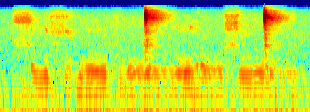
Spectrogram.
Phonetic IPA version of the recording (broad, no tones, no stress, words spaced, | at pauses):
ɬi fʲə ɡĩːfi ŋ͡ǀiːɲi ɾʉː ɕyŋ͡ǀiː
